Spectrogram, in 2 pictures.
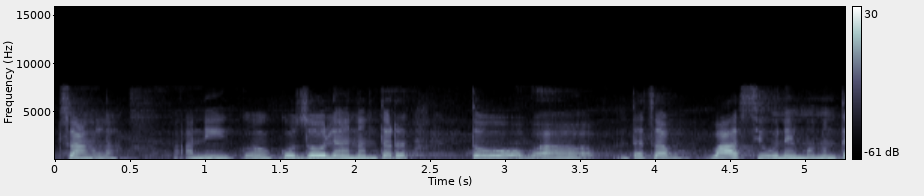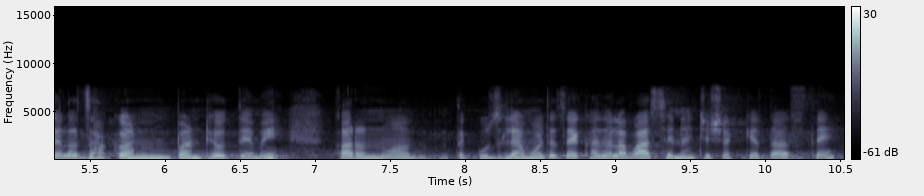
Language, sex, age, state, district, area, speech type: Marathi, female, 45-60, Maharashtra, Nanded, urban, spontaneous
